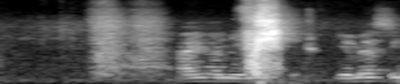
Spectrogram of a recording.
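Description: A person makes one short, sharp, loud burst of breath noise about a second in, amid quiet speech.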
